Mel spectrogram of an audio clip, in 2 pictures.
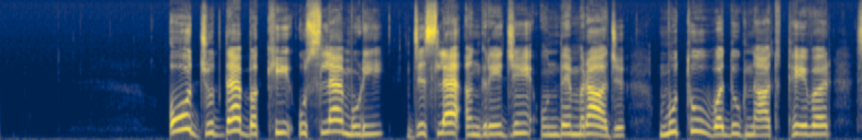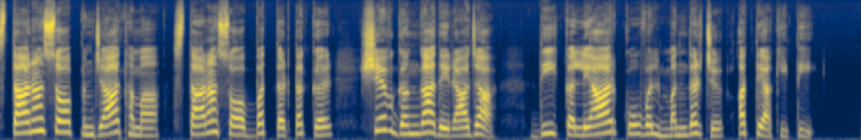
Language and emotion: Dogri, neutral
